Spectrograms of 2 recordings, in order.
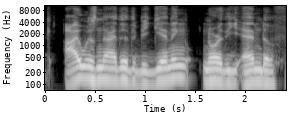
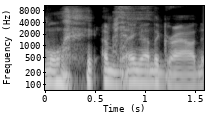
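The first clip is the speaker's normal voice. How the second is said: ordinary delivery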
